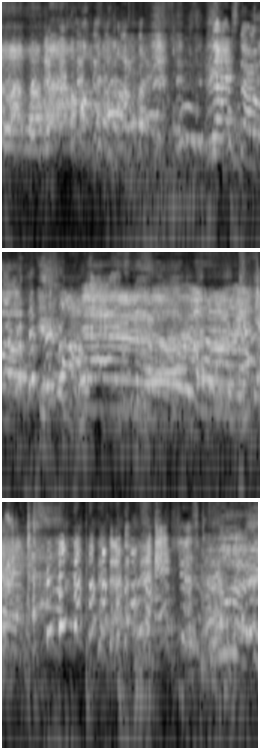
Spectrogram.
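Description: A man laughs up close.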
